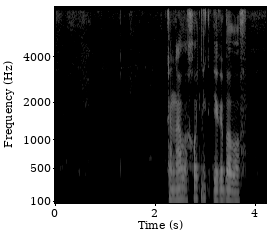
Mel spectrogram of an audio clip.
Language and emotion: Russian, neutral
